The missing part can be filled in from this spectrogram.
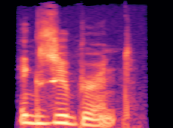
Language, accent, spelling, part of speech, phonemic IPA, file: English, US, exuberant, adjective, /ɪɡˈzuːbəɹənt/, En-us-exuberant.ogg
- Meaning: 1. Very cheery and peppy; extremely cheerful, energetic and enthusiastic 2. Abundant, luxuriant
